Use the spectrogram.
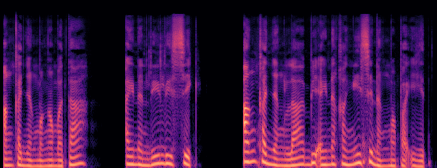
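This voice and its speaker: Female storyteller, lowish voice, very animated delivery, suspenseful and theatrical dramatic narration. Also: normal speed, no room sound, clean studio sound.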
